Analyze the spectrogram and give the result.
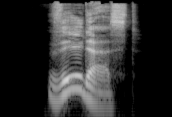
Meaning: second-person singular present of wildern
- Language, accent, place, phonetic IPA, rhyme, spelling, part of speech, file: German, Germany, Berlin, [ˈvɪldɐst], -ɪldɐst, wilderst, verb, De-wilderst.ogg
